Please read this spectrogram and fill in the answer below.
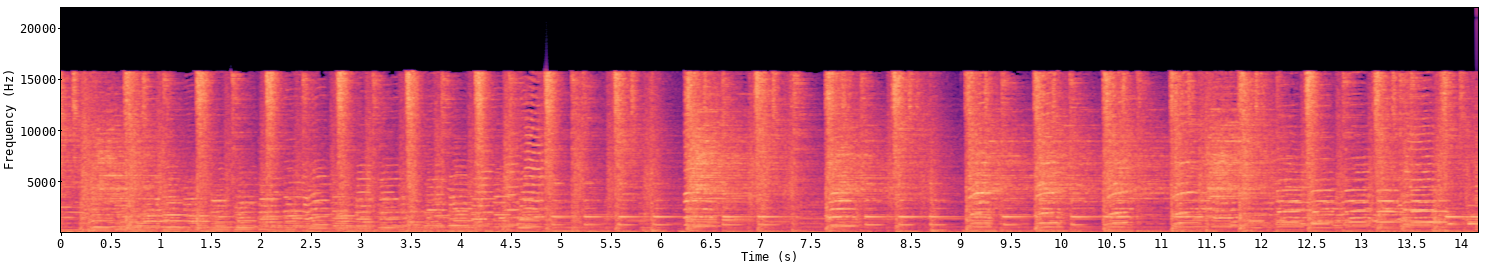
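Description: Live jazz band playing a boogie-woogie tune: trumpet and clarinet over a digital stage piano's repeating left-hand bass line.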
